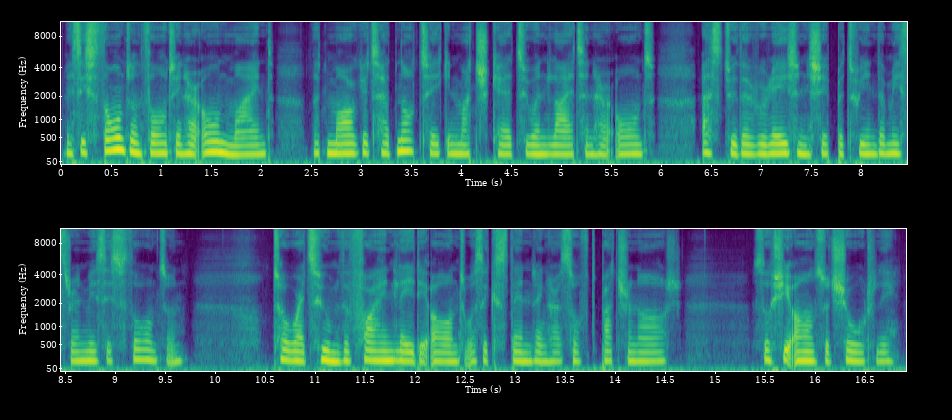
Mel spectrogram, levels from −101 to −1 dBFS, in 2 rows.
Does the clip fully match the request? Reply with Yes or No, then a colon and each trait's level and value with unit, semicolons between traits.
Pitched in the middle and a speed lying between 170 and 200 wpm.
No: medium, 175 Hz; average, 155 wpm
